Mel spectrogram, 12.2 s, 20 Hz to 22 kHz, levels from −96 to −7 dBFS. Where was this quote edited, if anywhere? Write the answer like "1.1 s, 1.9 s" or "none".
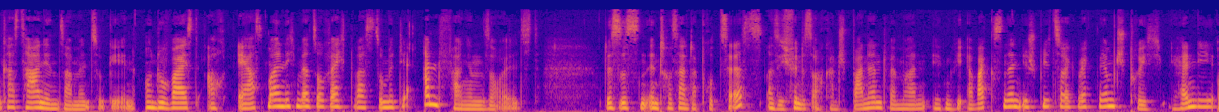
1.3 s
